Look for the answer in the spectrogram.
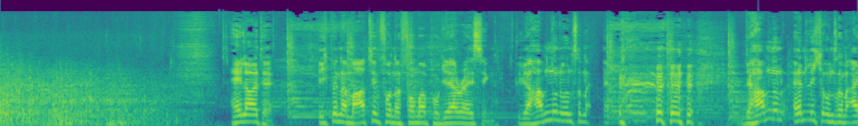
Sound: laughter

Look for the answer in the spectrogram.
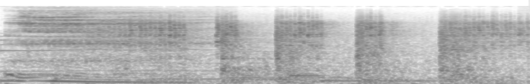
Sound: churning

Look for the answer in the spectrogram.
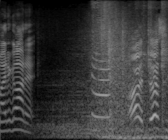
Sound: horn blows

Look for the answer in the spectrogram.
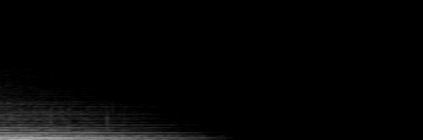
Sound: music fades; silence

